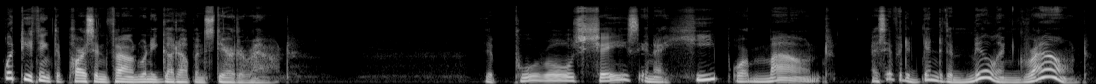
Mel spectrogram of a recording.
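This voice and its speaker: Male storyteller for comic poetry: raspy, fairly high voice, expressive and theatrical, recorded close and dry. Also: dry recording. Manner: theatrical, animated delivery with dramatic pauses. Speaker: storyteller reading poems aloud.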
